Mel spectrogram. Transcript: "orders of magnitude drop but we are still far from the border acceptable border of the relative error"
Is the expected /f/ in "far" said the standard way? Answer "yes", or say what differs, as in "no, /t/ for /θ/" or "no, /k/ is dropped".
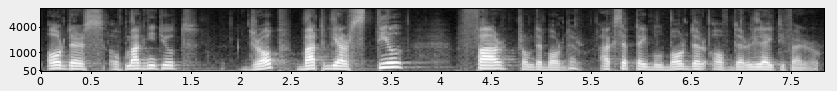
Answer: yes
